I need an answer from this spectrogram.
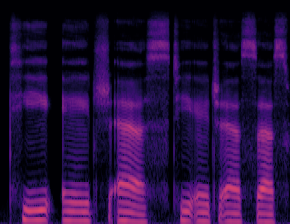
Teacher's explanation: You stick your tongue out between your teeth for that unvoiced th and then you pull it back really sharply to hiss the s.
